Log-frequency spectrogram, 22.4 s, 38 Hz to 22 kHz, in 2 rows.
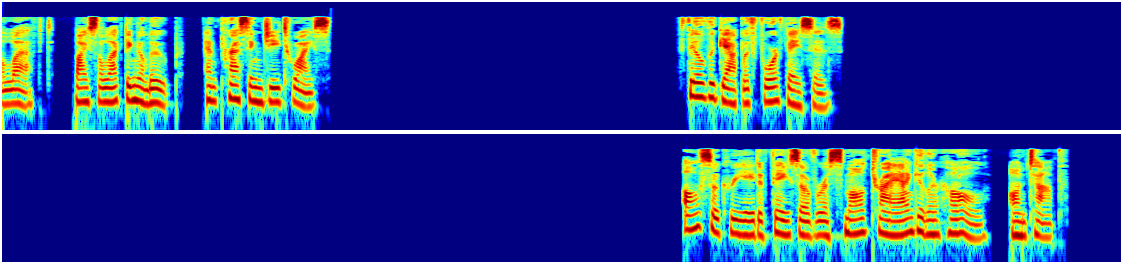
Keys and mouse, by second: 1.8 a, 2.5 click, 3.2 g, 5.7-7.2 drag, 6.8 a, 8.9 f, 9.2 a, 11.8 f, 11.9 a, 14.1 f, 14.3 a, 17.3 f.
